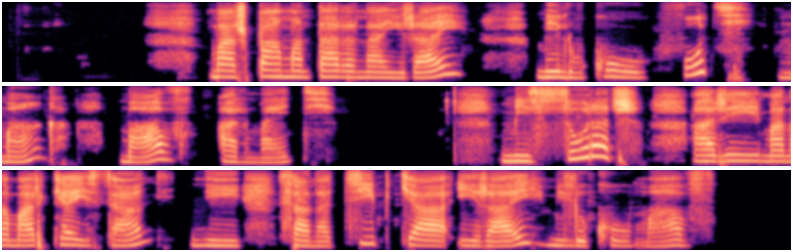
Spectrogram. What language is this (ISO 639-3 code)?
mlg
